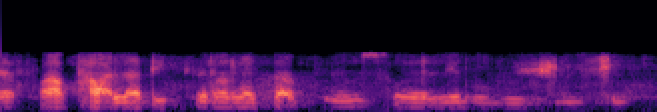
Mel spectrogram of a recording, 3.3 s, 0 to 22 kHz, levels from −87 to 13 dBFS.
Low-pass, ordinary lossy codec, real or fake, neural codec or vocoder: 3.6 kHz; AAC, 24 kbps; fake; codec, 24 kHz, 1.5 kbps, HILCodec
